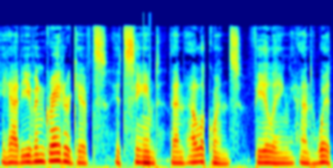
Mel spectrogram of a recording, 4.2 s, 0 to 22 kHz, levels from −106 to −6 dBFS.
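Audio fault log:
1.8–1.88 s, sudden gain jump: the speech and its background noise rise together by about 8 dB from one sample to the next with no ramp, most likely a gain setting or bit shift applied instantly rather than faded in, so the level steps.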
